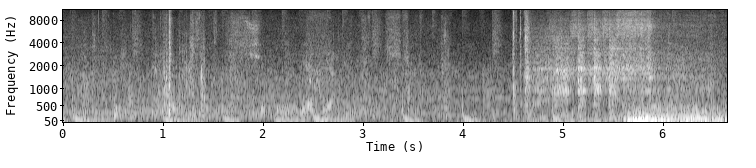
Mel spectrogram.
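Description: A stock Toyota Supra engine runs at a fairly quiet, steady idle, then revs up near the end, with some voices talking over it.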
